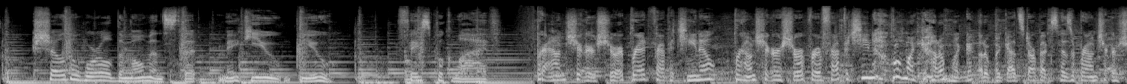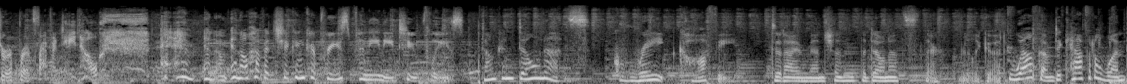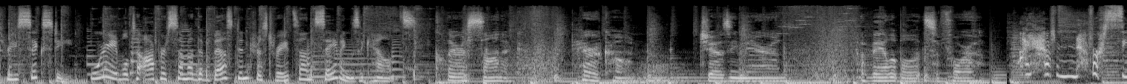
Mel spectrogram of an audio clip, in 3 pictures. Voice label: Commercial

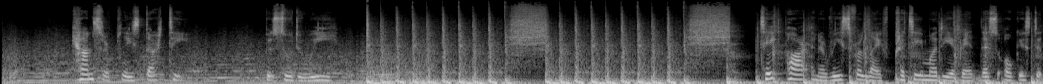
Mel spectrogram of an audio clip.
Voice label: Commercial; Pretty Muddy

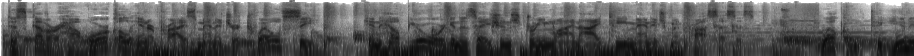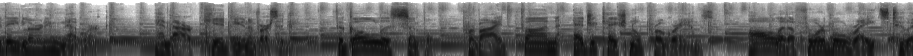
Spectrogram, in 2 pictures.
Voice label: ELearn

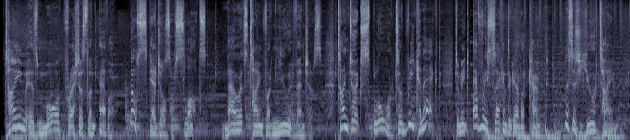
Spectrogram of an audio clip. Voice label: Commercial Scots; Scottish Holiday Cottages

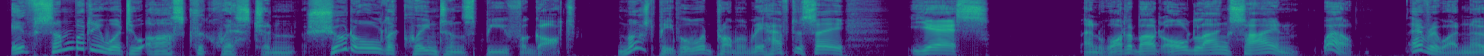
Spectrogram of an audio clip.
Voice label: Advert; Drambuie

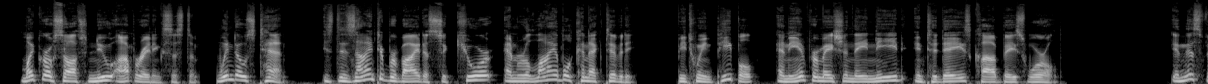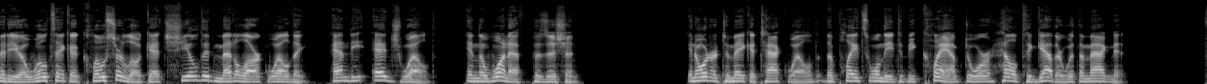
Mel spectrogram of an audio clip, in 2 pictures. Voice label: eLearning

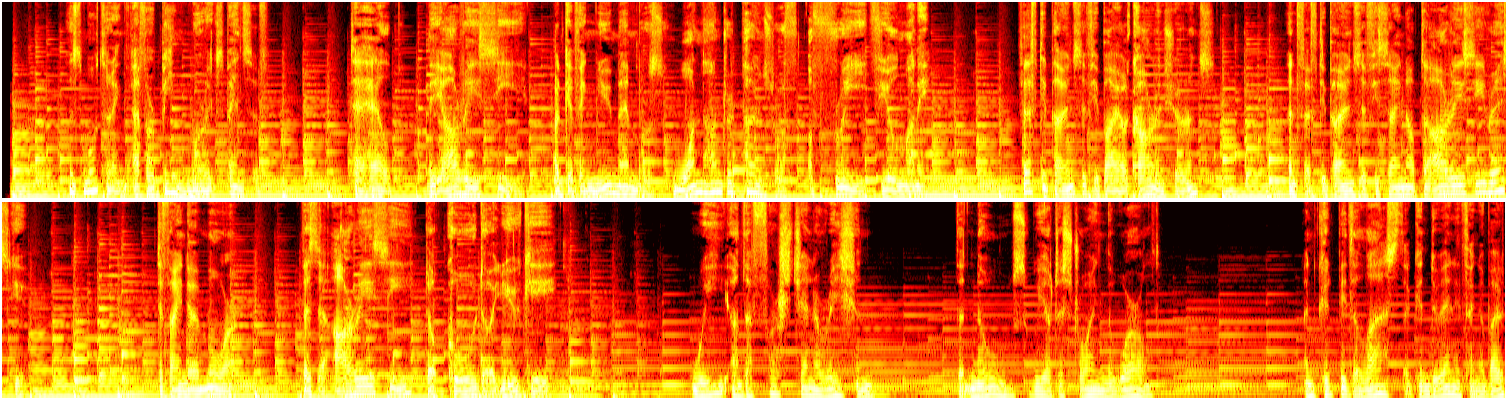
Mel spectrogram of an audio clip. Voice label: Commercial

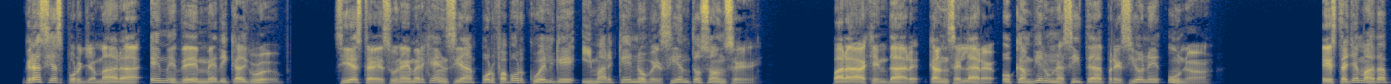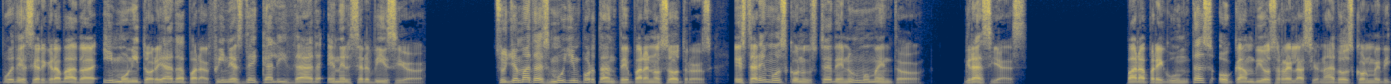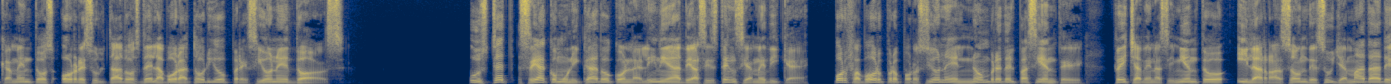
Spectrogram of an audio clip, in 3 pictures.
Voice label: spanish IVR

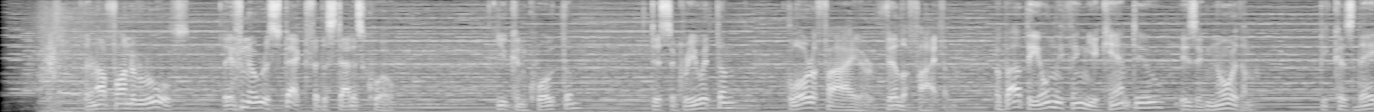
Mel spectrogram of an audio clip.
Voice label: Commercial

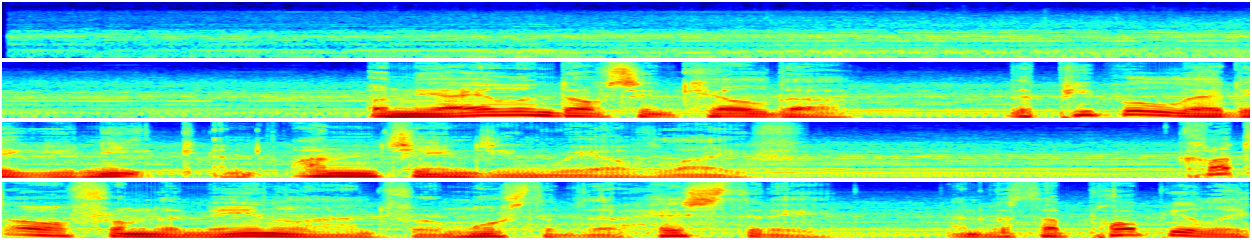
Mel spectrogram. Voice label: Documentary Excerpt; St Kilda

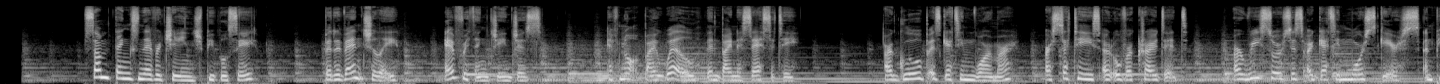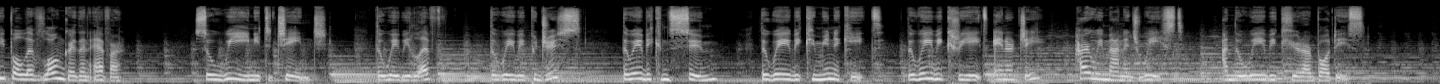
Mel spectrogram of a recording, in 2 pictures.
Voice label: Corporate

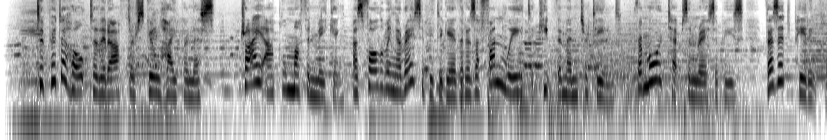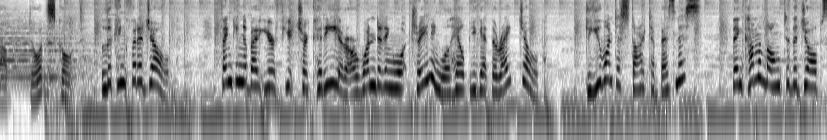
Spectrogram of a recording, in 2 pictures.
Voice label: commercial showreel

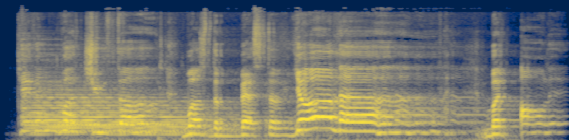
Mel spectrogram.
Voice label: Vocals ('your love')

